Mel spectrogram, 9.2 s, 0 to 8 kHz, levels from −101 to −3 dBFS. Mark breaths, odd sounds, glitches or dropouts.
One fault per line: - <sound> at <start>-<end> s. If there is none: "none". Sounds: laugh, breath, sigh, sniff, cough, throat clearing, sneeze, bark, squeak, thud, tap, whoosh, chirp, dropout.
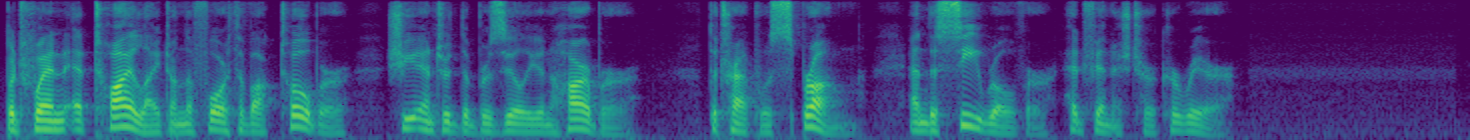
none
